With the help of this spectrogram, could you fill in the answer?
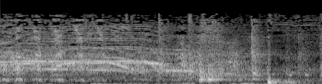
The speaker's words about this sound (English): How about a nice round of applause for me on the vocal?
